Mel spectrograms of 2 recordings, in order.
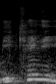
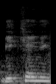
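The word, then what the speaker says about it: mechanic: 단어 미캐닉 이 있는데요 k 강세가 있습니다 그러면 캐 를 강하게 하다 보면 앞에 있는 미가 잘 안될 이겠죠 자아 포토 태양이 2 갤 때 켈 이런식으로 발음 하구요 정말 빨리 1 보면요 뭐 영어가 뭐 정말 빠르죠 어 빠르다 보면 차익 하고 이렇게 드릴 때도 있거든요 책 이외 그래도 미캐닉 으로 이식을 합니다 스펠링 에 집착하지 마시구요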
